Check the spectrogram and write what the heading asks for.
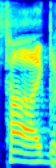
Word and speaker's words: Tig: I always pronounce it as Tig because it's short for Tiger.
